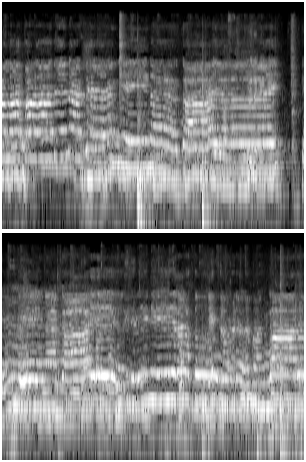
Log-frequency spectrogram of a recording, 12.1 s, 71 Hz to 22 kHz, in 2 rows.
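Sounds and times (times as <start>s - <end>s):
women singing cradle song: 0.0s - 12.0s.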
